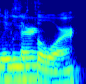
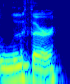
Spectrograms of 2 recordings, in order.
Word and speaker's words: Luthor: So it's a little bit like Well, it's not Luther, it's Luthor.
